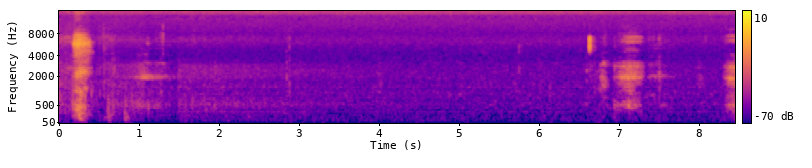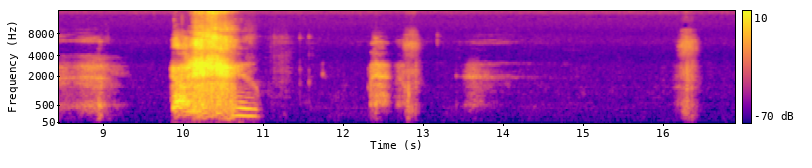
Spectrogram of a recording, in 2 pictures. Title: A full week of my sneezes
